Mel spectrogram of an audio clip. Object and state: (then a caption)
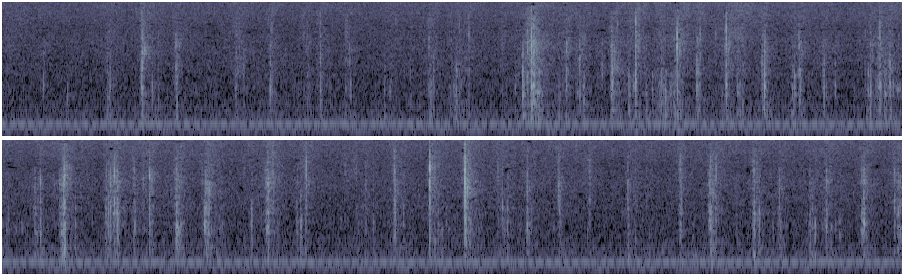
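Plastic bag of glue sticks. A plastic packaging bag tightly holding stacked mini glue sticks rests in the hand and is tapped rapidly with long fingernails. The result is a quick, uneven stream of light, crisp clicks with a faint crinkle, similar to keyboard typing. A steady low hum runs underneath throughout.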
